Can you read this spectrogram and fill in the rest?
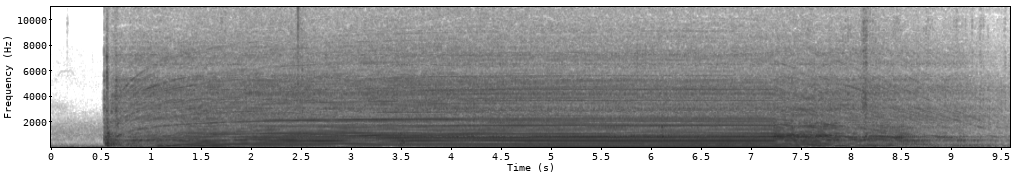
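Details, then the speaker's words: Ford 6600 tractor sitting about 8 years; key switch faulty, so starter solenoid jumped with a jumper wire. Electric whine spins up, holds steady with no cranking beats, winds down; starter just spins, not engaging flywheel. "That ain't good. No, I think we're having some issues with this starter."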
